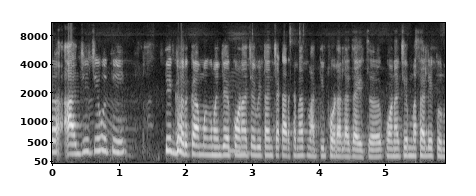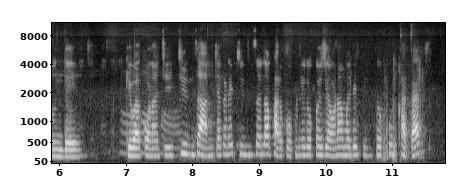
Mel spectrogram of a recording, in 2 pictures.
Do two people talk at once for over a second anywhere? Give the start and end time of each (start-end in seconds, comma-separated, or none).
7.0-8.4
